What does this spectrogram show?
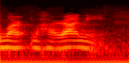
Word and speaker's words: Maharani: say that it's for mar mar oh that's wrong it should be Maharani it's like I think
